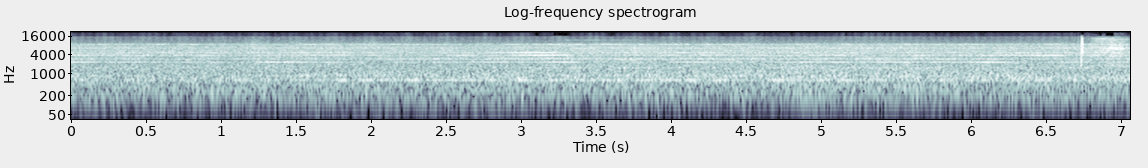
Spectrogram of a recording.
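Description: A Southwest Airlines jet on runway 23 right at Raleigh Durham airport gives off a steady, broad engine roar with a faint whine, continuous and fairly loud, with no talking.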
